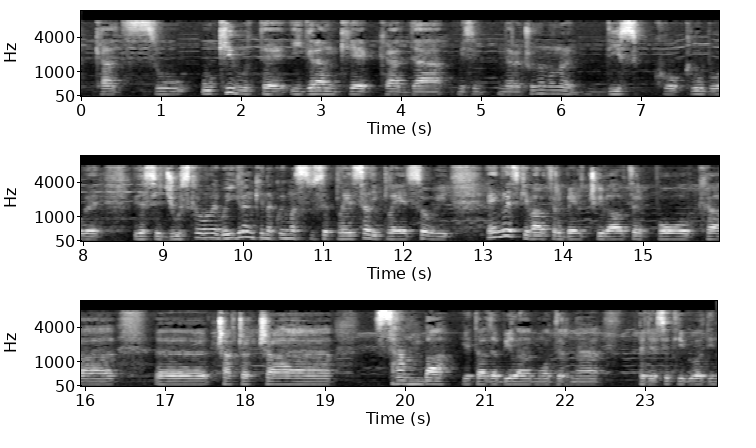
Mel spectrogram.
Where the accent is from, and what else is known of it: Dobanovci, Vojvodina, Serbia; born or raised there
